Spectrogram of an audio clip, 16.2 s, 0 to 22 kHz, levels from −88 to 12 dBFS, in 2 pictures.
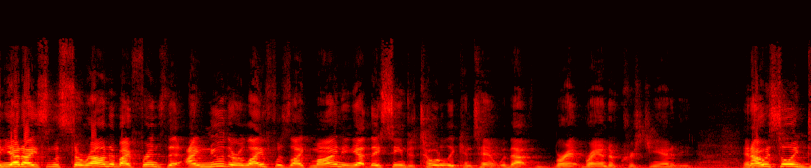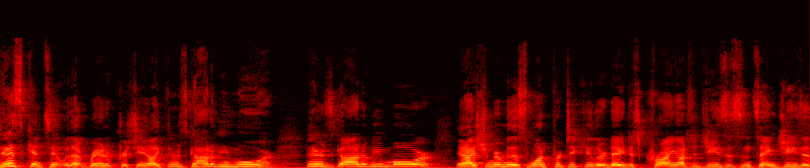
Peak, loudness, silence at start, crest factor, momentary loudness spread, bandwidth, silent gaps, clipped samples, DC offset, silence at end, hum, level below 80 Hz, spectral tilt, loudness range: -12 dBFS; -29 LUFS; 0 s; 18 dB; 12 LU; 16.5 kHz; none; under 0.1%; under 0.1%; 0 s; none; -54 dBFS; -5 dB/octave; 5 LU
